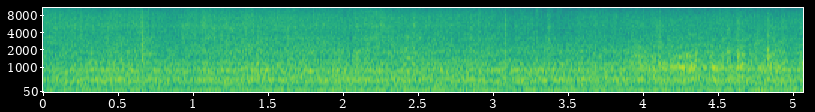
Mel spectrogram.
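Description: Minced garlic and shallots sizzling steadily in very hot vegetable oil in a sauté pan while being stirred, with a steady low hum underneath.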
